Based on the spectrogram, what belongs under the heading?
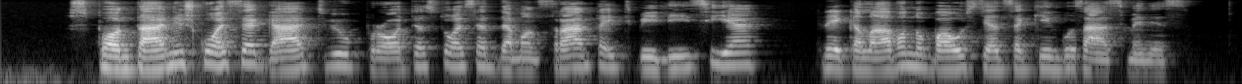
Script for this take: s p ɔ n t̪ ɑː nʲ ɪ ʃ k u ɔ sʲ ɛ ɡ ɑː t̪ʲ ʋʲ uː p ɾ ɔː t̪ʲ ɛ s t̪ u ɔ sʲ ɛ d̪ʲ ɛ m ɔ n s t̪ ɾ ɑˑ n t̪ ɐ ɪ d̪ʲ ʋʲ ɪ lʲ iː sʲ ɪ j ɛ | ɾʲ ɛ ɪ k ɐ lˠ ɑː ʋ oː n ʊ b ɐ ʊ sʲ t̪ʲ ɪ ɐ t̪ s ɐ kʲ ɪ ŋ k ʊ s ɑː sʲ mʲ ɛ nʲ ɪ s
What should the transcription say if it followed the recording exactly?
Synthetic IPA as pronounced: s p ɔ n t̪ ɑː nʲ ɪ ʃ k u ɔ sʲ ɛ ɡ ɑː t̪ʲ ʋʲ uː p ɾ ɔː t̪ʲ ɛ s t̪ u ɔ sʲ ɛ d̪ʲ ɛ m ɔ n s t̪ ɾ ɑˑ n t̪ ɐ ɪ t̪ʲ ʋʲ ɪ lʲ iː sʲ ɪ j ɛ | ɾʲ ɛ ɪ k ɐ lˠ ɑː ʋ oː n ʊ b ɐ ʊ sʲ t̪ʲ ɪ ɐ t̪ s ɐ kʲ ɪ ŋ ɡ ʊ s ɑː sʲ mʲ ɛ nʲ ɪ s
